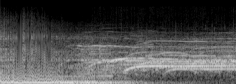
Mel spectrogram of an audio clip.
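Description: Live country band's closing chord, its low bass heavily distorted in the recording, cutting off about one and a half seconds in. A crowd cheers and whistles over it, with whoops that rise and fall in pitch.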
